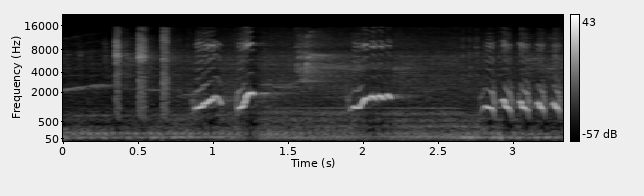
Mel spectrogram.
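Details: White-rumped shama song used as a lure to make another shama sing: rich rising whistled slurs in short phrases, ending in a quick run of repeated bouncing notes, with soft ticks and low hum behind.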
